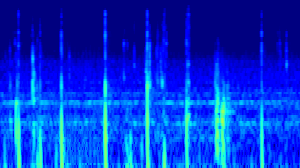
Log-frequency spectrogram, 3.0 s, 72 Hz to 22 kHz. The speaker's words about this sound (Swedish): Nummer 1. Smackande. Ett av de värsta sakerna hon vet är när någon tuggar vattnet som hen dricker.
